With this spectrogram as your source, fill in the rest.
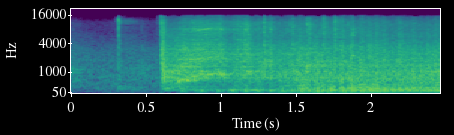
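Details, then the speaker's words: Honda GX390 engine on a generator, run with no load and the auto throttle switch off: it catches after a pull and settles into a steady but lazy, low-pitched beat; rpm below the usual 3600, governed speed too low, checked with a tachometer. "now the issue with this generator is that the engine RPMs are a bit slow"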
